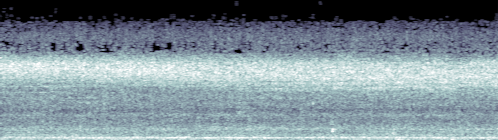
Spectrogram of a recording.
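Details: A colony of Japanese honey bees fans continuously on a hot day, making a low, even buzzing drone with a faintly pulsing grain. A steady high hiss is heard behind it.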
